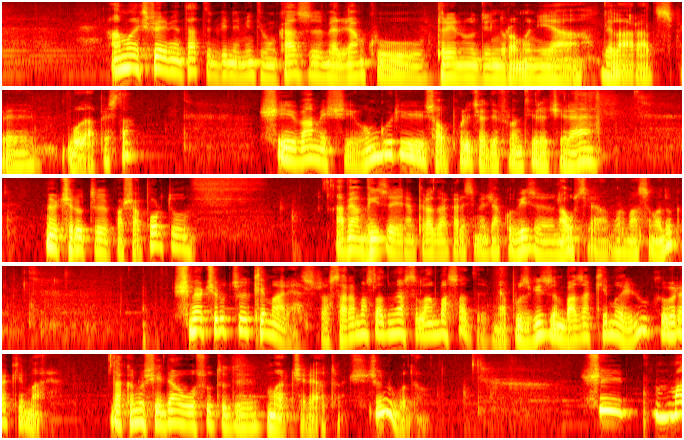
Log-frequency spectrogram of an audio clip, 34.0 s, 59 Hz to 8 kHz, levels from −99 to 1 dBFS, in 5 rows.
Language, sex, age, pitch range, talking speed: Romanian, male, 60-79, 105-150 Hz, 150 wpm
